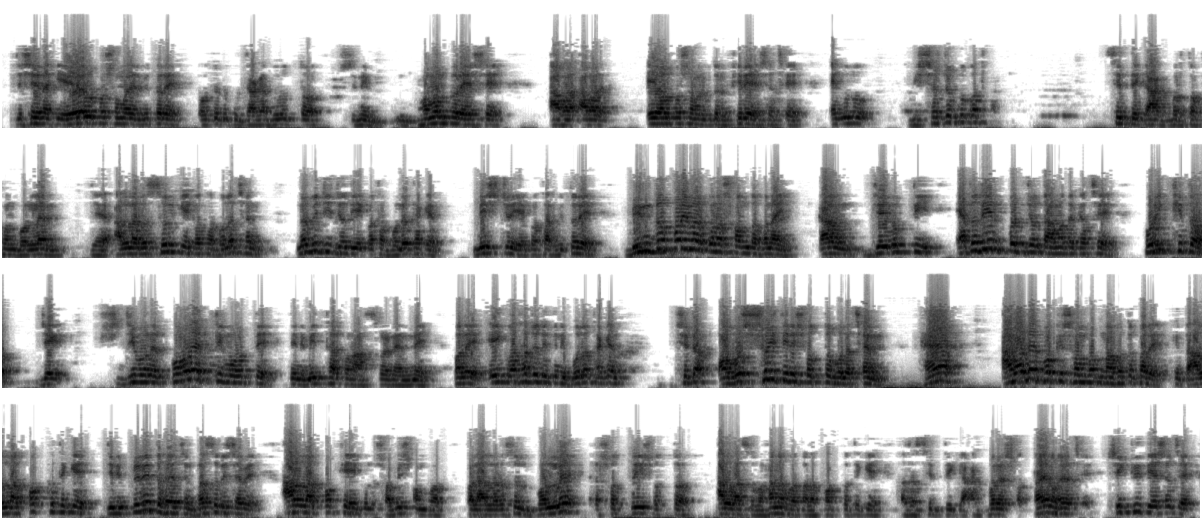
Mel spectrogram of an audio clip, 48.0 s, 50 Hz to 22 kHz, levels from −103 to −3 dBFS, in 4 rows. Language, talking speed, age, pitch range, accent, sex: Bengali, 120 wpm, 50-69, 135-185 Hz, native, male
